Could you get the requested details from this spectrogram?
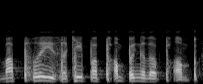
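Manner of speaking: playfully imitating John's Italian English; Italian accent. John urges the tired young man to keep pumping, mild Italian accent. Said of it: "my best impression of John".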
